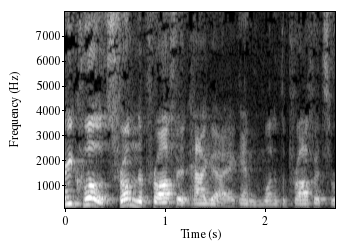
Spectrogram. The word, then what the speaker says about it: Haggai: Here, he quotes from the prophet, I always struggle to say this, I was taught to pronounce this Haggai, but it's Haggai, literally.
